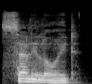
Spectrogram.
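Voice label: "celluloid", British English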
